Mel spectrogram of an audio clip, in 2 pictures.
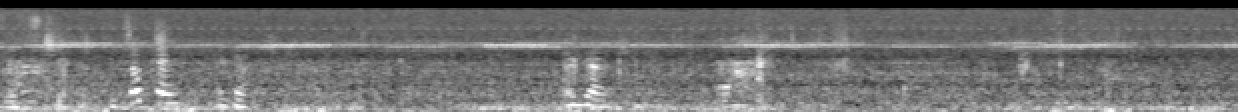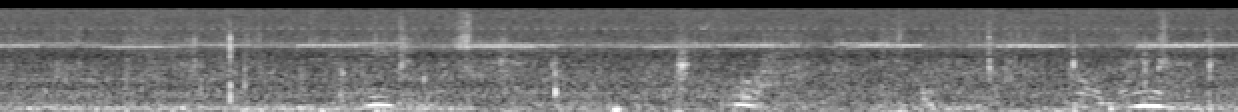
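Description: Quiet outdoor ambience with a steady, high-pitched pulsing insect chorus, broken by a few brief, soft voice sounds.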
